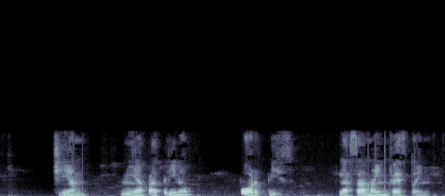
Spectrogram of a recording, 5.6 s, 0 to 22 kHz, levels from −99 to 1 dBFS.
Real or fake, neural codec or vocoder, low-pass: real; none; 7.2 kHz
